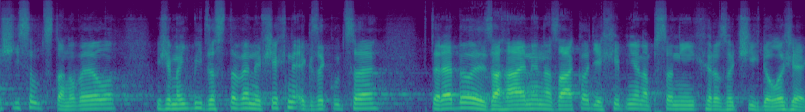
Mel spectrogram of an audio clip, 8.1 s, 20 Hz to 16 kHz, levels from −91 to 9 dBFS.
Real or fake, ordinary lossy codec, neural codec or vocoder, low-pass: real; Opus, 16 kbps; none; 14.4 kHz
